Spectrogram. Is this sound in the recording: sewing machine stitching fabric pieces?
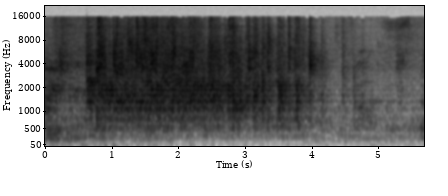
no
